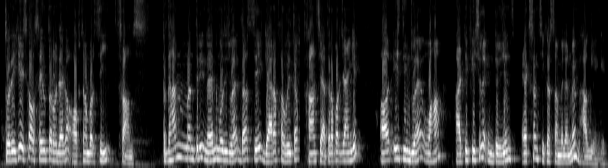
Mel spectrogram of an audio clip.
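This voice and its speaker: A man's voice: fairly high pitch, a little mellow. A man teaching a current affairs lesson for exam students, talking straight to the viewer and leaning on repeated filler phrases. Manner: repetitive filler phrases, addresses the viewer directly.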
